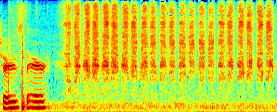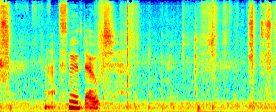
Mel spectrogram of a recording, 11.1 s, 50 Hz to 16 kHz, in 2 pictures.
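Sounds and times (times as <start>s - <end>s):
sandpaper rubbing on wood: 1.3s - 5.7s.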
